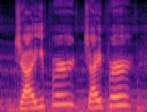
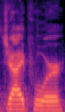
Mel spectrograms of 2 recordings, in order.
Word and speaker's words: Jaipur: Until I hear otherwise, it's Jaipur. Do you want to see a cow on the road? No. So as it turns out, Pecola Tea claims that Jaipur is right enough. She's saying I say it right.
